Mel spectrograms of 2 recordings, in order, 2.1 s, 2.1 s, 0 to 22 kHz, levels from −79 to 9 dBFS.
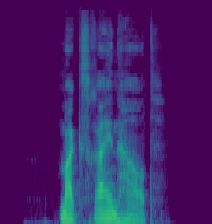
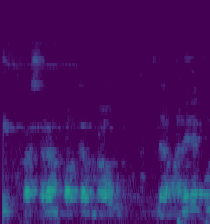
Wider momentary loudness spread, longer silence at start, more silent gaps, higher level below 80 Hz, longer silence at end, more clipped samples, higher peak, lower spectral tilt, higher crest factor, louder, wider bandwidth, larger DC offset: about the same, 9 LU vs 11 LU; first, 0.6 s vs 0 s; neither; first, -40 dBFS vs -66 dBFS; first, 0.55 s vs 0 s; neither; first, -4 dBFS vs -24 dBFS; first, -6 dB/octave vs -4.5 dB/octave; first, 22 dB vs 16 dB; first, -23 LUFS vs -40 LUFS; first, 18 kHz vs 13.5 kHz; neither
